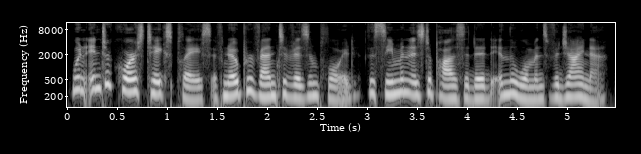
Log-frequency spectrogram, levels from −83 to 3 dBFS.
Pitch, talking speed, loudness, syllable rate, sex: 205 Hz, 185 wpm, -19 LUFS, 6.2 syllables/s, female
